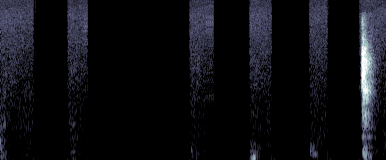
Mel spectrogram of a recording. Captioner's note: silence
